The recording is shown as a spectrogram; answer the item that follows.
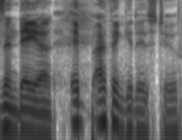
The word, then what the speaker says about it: Zendaya: How you pronounce her name? Mary Jane Watson. Yeah, the actors. I think it's Zendaya.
